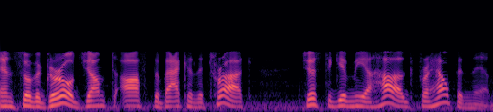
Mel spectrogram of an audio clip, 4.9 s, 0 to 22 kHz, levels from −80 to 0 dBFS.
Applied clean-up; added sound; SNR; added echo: none; none; none; none.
